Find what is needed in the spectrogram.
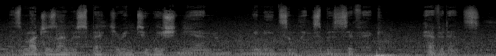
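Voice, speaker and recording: Over loud background noise, a man puts on a character voice and speaks at a fairly quick pace. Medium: game stream. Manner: low, dry, terse.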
